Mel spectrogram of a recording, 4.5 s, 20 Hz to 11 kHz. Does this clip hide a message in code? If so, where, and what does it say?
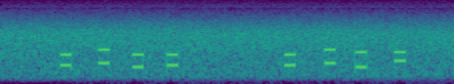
Yes: DTMF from 0.6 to 4.0 s, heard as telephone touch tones, dialled by hand, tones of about 120 ms, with radio hiss. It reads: 4914 4920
